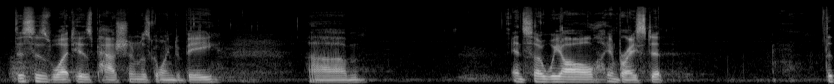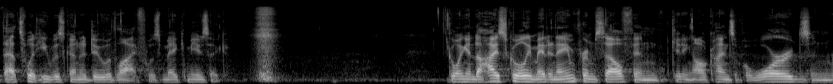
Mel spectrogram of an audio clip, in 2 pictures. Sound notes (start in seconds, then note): 10.8 sniffles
